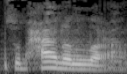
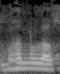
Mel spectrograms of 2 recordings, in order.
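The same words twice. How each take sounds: First: The word is said slowly and warmly. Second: The word is said quickly and hurriedly. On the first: The praise is said with love and attention. The speaker calls it right. "Say it with love. ... Take time" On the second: The praise is rushed without feeling. The speaker calls it wrong. "You find that tasbih is being so fast"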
